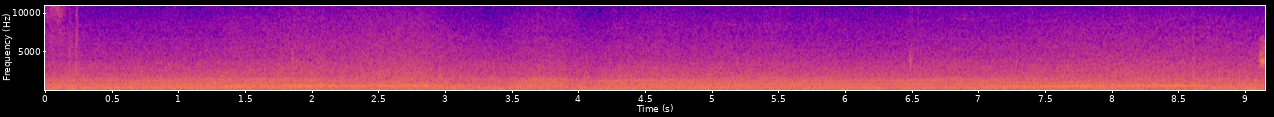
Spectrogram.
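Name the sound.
race cars engines on dirt track, World of Outlaws 24 video game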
